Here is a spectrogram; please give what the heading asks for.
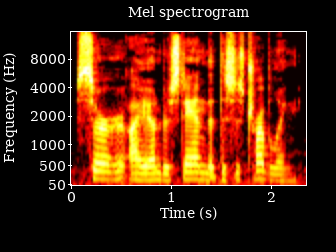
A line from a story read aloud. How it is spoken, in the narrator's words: the officer replied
